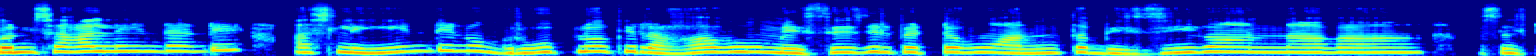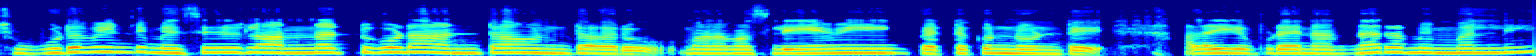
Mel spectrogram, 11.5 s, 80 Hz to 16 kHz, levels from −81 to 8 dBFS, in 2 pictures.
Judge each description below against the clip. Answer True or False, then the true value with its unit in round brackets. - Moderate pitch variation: True (3.6 semitones)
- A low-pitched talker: False (260 Hz)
